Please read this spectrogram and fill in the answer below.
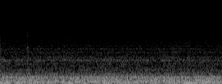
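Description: Car idling, heard inside the cabin: a low steady rumble with a faint steady hum.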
